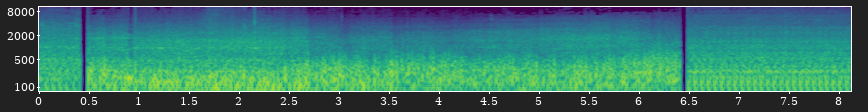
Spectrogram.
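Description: Outdoor camera-microphone sound of a motor vehicle running, with wind on the microphone. The sound breaks off for an instant twice at cuts, and after the second one a steady engine note runs on.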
